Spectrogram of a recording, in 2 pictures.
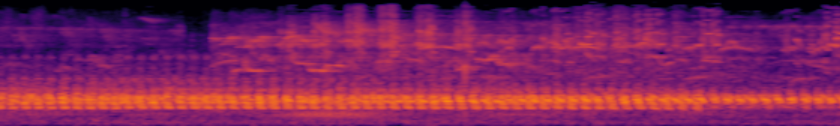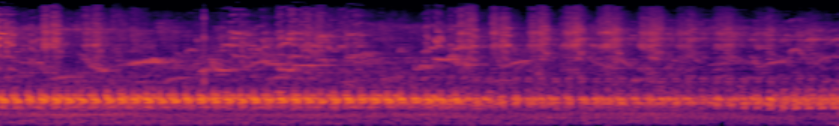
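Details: Brazilian Pantanal cane toads in the wild, many calling together in an unbroken, rapidly pulsing mid-pitched trill, with a busy layer of high buzzy insect-like and bird notes above.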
